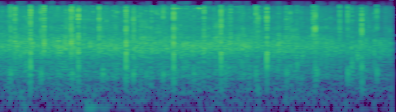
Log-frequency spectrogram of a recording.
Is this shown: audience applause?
yes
